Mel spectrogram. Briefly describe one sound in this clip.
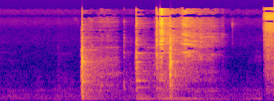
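A glass bowl clinks down onto a hard counter.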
